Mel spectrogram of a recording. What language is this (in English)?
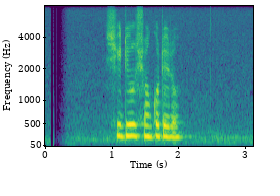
Bangla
